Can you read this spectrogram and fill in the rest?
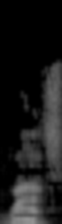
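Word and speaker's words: Rêve: robot racing game called Rev but rev is spelled r-e-v-e like deja Rev so it has a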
